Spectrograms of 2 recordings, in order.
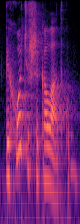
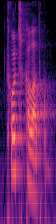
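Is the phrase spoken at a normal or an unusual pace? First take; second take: normal; unusual. First: The phrase is spoken at an ordinary conversational pace. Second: The phrase is spoken at an odd, unnatural pace. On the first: The speaker calls it right. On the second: The speaker calls it wrong.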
